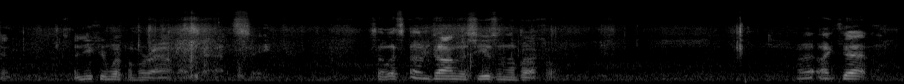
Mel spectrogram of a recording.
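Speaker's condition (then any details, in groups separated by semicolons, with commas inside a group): No condition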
